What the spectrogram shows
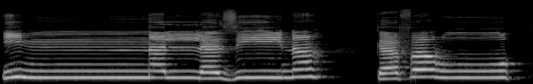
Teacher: नून मुशद्दद है, यहाँ पर गुन्ना होगा · या साकिन है, या साकिन से पहले ज़ेर है, तो हम इसे 2 या 3 हरकत के बराबर खींच के पढ़ेंगे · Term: या मदा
